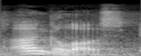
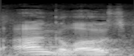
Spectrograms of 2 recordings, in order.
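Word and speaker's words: angelos (ἄγγελος): And that's angelos, A-G-G. When you see a double G, it's pronounced as an N. That's angelos.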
